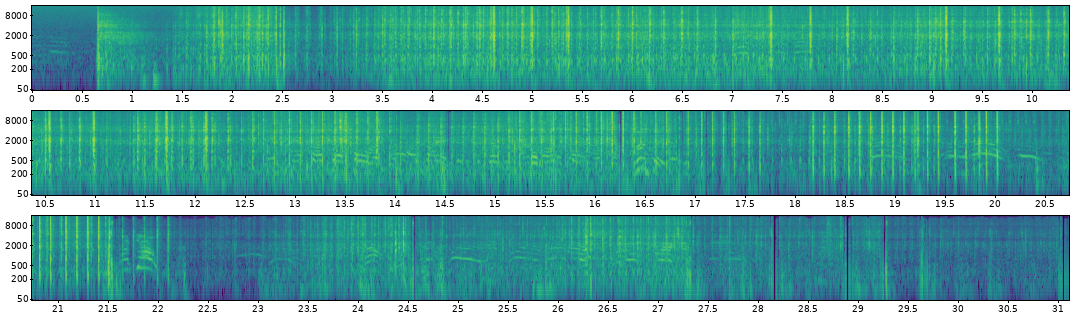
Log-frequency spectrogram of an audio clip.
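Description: Many paintball markers firing at once in dense, rapid volleys at the break-out of a paintball game, thinning out after about twenty seconds.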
